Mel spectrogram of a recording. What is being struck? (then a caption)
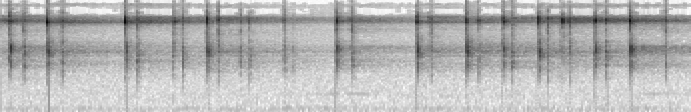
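Plastic keycap fidget cube. A small plastic fidget cube fitted with keyboard keycaps, held in both hands, is clicked rapidly by fingertips and nails. About twenty quick, sharp, bright clicks come in uneven bursts with brief pauses, each snapping off instantly with almost no ring or low end.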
